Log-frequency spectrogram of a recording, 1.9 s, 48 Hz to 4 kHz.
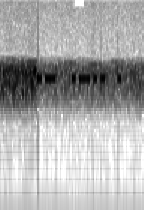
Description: Morse code, heard as a keyed tone, about 23 wpm, 770 Hz, with noise. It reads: ALE
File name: dlazaawansowanych / nagraniazpasma / websdr recording 3565.0kHz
